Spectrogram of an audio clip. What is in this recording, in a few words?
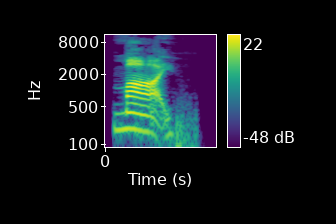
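"my", American English; vowel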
